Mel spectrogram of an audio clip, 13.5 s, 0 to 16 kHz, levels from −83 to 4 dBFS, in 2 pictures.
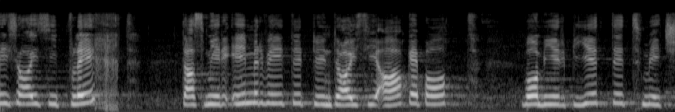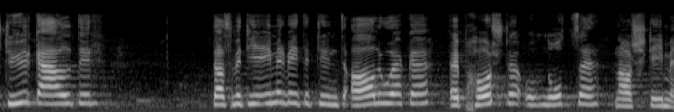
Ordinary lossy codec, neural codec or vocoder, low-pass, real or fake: none; none; 9.9 kHz; real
